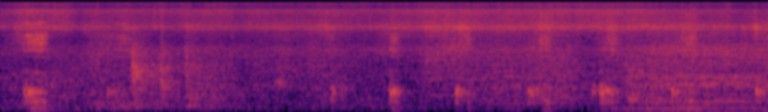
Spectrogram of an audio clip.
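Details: A sleeping Rottweiler snores with rough, snorting breaths that come in uneven bursts.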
